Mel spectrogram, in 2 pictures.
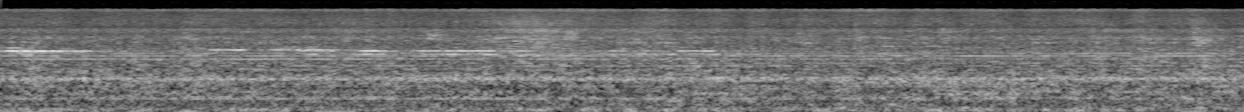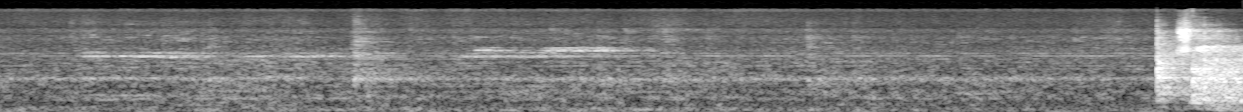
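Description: Duster wiping a whiteboard: a steady, soft rubbing noise, with faint thin squeaky tones now and then.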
